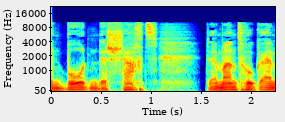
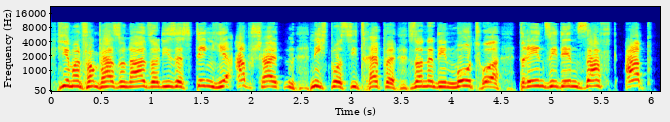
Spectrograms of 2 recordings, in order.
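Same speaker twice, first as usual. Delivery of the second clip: higher policewoman voice giving urgent commands; urgent orders. A narrator's reading. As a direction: order the staff to cut the power. Policewoman shouts orders upward.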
